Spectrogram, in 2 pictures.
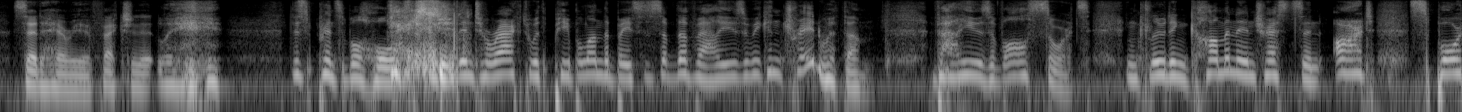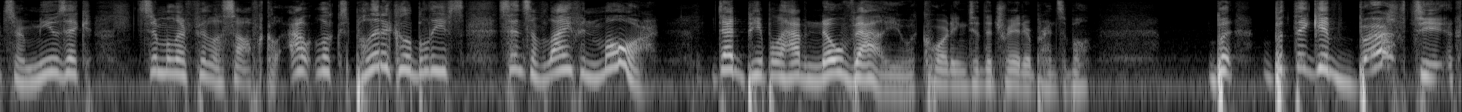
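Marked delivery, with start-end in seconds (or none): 2.2-19.2 put-on lofty preachy boy; prim lecturing Harry, higher. Harry lecturing Ron at the mirror, higher prim. 20.0-21.8 high bewildered plea; pleading Ron, much higher. Acted. Ron pleading with Harry, much higher.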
